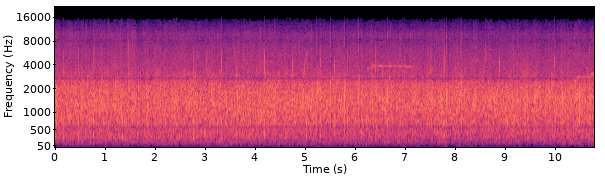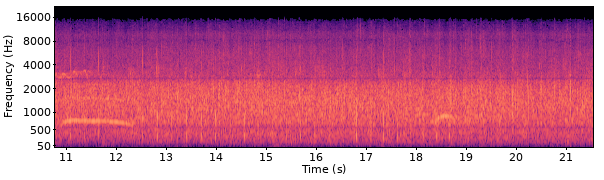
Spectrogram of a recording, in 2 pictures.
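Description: A large audience applauds steadily in a hall.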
